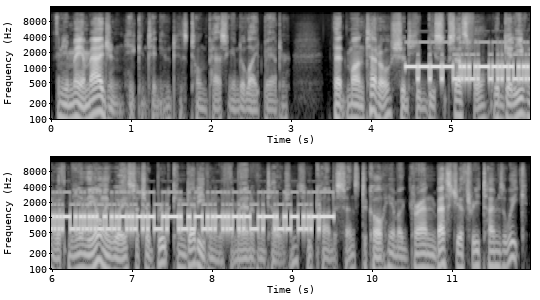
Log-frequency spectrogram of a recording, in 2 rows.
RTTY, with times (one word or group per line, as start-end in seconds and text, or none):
5.5-5.8 CQ
6.0-6.3 DX
6.4-6.7 DE
6.9-7.9 KB5EM
8.1-9.1 KB5EM
9.3-9.4 K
